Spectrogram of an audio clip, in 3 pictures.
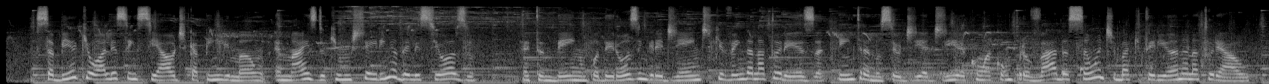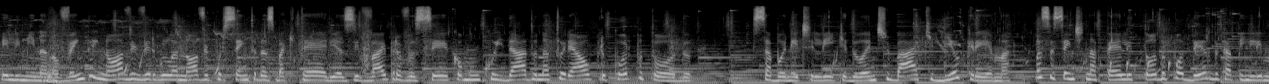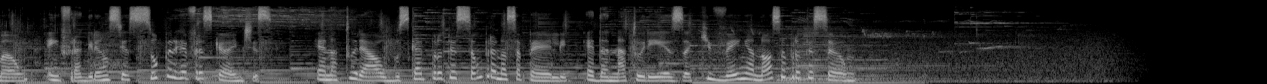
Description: Narration
I have an equipped home studio, including a quality acoustic booth, which guarantees recordings with maximum audio excellence.
Microfone Audio-Technica ATR 2500
Cabine de locução com tratamento acústico.
Mezzo-Soprano
NaturalAffectionateCorporateJovialFriendlyAssuredNeutralSophisticated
